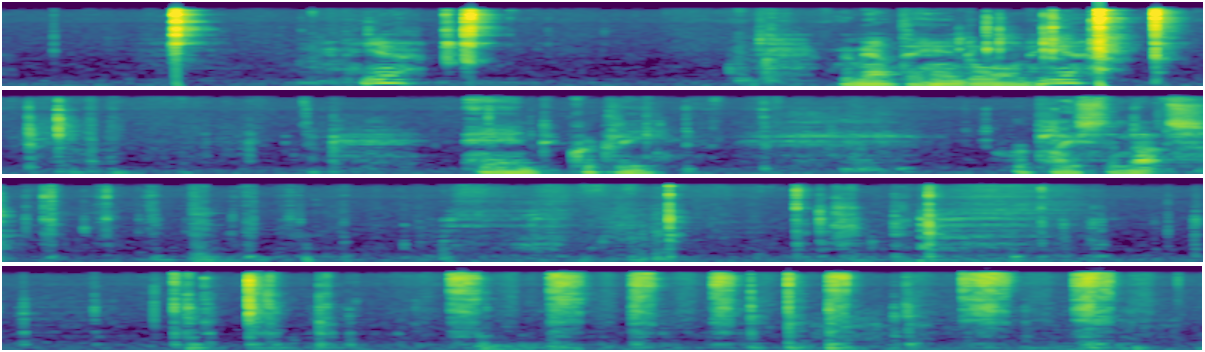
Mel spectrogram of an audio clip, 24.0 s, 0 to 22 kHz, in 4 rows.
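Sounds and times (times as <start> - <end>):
socket ratchet: 20.2 - 23.6.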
